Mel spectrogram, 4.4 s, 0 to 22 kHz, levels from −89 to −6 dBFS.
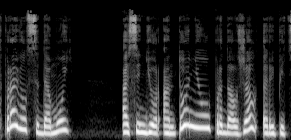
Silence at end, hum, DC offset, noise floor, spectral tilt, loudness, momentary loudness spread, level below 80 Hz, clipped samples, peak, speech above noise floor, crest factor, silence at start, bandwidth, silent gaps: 0.1 s; none; under 0.1%; -70 dBFS; -8 dB/octave; -15 LUFS; 5 LU; -66 dBFS; under 0.1%; -4 dBFS; 55 dB; 10 dB; 0.1 s; 15 kHz; none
